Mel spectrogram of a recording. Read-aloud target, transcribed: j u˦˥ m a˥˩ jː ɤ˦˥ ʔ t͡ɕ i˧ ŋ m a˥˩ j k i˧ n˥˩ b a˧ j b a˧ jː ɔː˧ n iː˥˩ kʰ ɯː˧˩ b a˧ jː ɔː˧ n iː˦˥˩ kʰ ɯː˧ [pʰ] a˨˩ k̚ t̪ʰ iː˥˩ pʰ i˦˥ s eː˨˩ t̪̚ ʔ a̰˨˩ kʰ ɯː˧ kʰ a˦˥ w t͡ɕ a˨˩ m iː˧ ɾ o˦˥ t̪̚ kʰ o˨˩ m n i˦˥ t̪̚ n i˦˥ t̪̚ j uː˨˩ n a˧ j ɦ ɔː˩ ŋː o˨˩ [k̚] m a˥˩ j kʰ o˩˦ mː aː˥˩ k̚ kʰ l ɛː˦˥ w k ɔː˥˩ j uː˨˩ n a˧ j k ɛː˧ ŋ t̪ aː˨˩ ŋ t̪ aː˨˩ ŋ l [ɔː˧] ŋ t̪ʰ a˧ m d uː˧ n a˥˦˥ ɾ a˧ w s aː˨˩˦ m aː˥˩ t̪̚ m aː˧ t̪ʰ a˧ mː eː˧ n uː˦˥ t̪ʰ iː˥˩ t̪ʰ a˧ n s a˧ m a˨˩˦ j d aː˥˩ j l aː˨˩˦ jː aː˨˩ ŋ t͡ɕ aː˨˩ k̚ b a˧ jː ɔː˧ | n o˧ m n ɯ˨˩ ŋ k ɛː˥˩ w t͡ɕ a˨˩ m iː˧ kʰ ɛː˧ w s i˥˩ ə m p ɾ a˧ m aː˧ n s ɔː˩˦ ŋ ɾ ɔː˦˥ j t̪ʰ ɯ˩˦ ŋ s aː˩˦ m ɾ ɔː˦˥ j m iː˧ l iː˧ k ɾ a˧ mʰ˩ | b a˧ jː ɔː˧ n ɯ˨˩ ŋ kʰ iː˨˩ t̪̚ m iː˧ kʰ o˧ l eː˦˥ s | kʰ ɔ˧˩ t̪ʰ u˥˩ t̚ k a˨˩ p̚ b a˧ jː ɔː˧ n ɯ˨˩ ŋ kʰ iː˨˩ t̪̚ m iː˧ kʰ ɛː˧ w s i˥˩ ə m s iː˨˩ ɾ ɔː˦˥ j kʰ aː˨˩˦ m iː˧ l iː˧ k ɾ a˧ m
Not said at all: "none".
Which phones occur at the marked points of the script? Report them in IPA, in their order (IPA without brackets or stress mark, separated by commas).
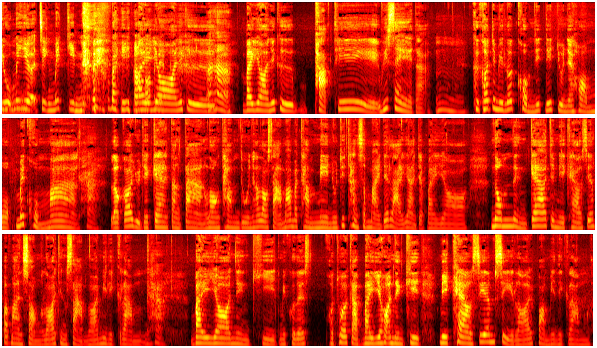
pʰ, k̚, ɔː˧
